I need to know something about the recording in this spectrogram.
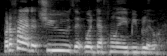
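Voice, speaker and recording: Young woman, congested, hesitant, apologetic, slightly high voice, phone at arm's length. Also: racing, warm tone, muffled recording, slight background noise. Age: young adult. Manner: hesitant, lots of ums, apologetic. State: congested from a cold. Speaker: fursuit vlogger answering questions. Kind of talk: casual Q&A vlog. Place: small indoor room, in costume. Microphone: phone camera at arm's length.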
